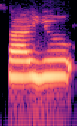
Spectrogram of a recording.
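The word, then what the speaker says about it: 左右: Untuk cara bacanya nih, ini pakai cara bacanya ini ya, yang kiri yang kanji hidari itu yang pakai cara baca sa, sedangkan kanji yang kanan pakai cara baca yang yu ya, yang ini menjadi sayu.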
